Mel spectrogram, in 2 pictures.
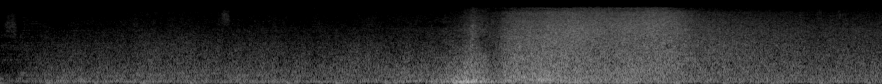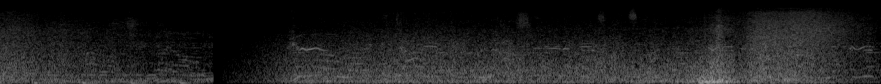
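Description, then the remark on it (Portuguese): Ocean waves roll and break on a beach in a steady wash of surf, with two louder crashes swelling up amid the continuous hiss, heard alone with no voices. “Vocês passam o resto do caminho descansando até que vocês começam a escutar o som de praia”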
